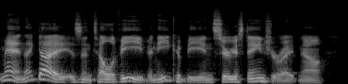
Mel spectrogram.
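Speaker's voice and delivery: normal talking voice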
